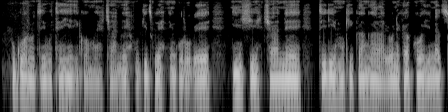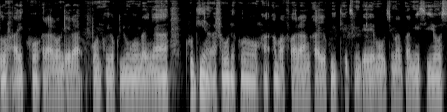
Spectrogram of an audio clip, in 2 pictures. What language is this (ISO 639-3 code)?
run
